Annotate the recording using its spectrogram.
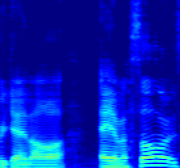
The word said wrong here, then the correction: ASMR: is it? – ASMR. – ASMR, sorry. AMSR. I pronounce that wrong every time.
